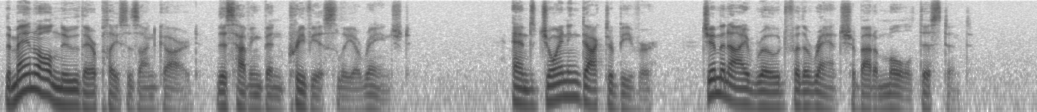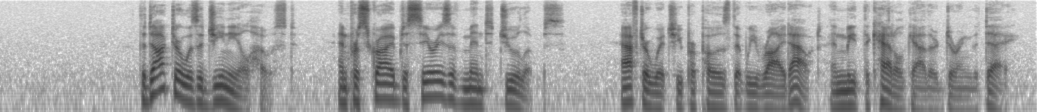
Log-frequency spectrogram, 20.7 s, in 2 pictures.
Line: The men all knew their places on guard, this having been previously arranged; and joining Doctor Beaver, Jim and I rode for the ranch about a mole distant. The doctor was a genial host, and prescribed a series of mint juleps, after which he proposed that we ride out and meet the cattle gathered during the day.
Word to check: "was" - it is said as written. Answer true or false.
true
